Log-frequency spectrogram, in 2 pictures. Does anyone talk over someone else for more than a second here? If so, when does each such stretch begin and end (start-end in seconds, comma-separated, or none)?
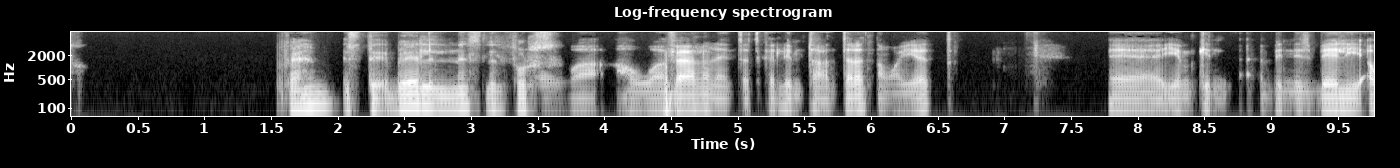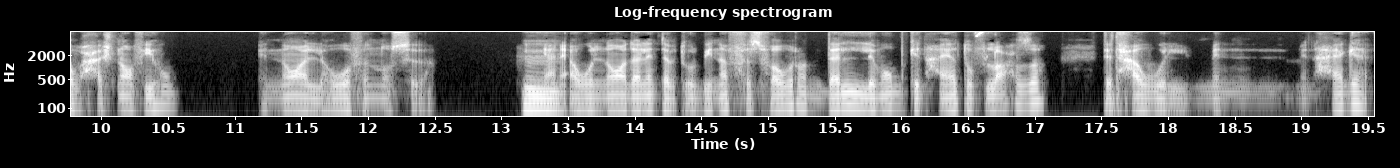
none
